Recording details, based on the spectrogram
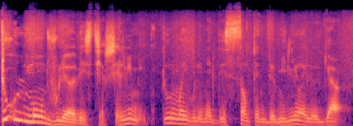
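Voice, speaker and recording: His fairly low pitch and dark, mellow tone carry lively intonation as the man talks at a fairly quick pace. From France, grew up in a housing estate. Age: 60s. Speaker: business executive. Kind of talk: podcast interview. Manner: hesitant, many repetitions.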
